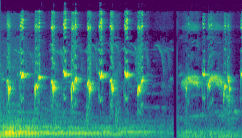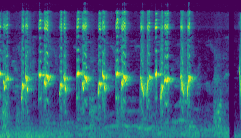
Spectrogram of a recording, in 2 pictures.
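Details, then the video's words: Varied chatty song of a Yellow-vented bulbul used to draw replies from other bulbuls: a steady series of separate, liquid, down-slurred whistled notes, a little over one per second, with faint low background hum early on. "trucuk gacor, bikin trucuk lain nyaut seketika.! trucuk ropel, trucuk nggaruda, kicau trucuk fariasi"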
